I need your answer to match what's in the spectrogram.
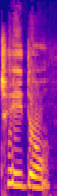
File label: "tui1dong4", Chinese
